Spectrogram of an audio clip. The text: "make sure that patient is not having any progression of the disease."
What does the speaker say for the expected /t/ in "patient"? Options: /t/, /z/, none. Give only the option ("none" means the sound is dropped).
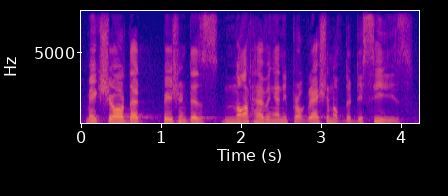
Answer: /t/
